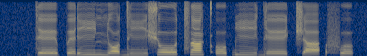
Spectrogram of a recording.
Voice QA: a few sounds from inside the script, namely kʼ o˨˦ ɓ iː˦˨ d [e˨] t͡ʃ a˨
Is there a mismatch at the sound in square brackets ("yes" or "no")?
yes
